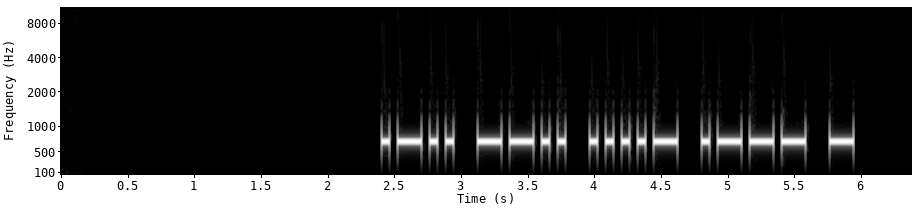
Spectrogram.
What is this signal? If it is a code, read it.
Morse code, heard as a keyed tone, about 20 wpm, 700 Hz. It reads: LZ4JT
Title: DXCC-100 Call Signs - 5 Characters - 20wpm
